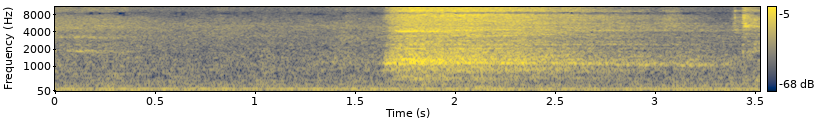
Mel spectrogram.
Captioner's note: exhales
